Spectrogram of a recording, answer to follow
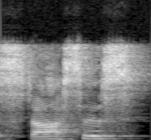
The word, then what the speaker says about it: stasis: This space right here is what's known as the point of stasis. Some people pronounce it stasis. Either way is acceptable.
